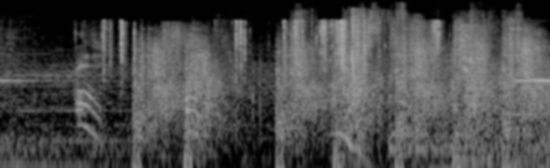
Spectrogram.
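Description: Repeated gunshots in the LA Noire video game, a string of sharp bangs at irregular intervals over steady game ambience, with a few whistling ricochet-like sweeps between shots.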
